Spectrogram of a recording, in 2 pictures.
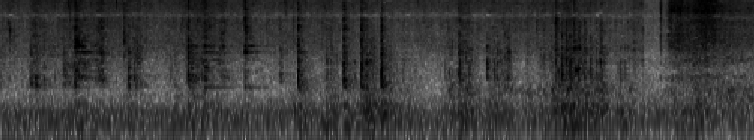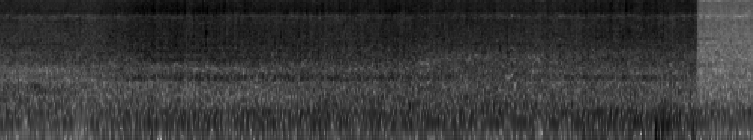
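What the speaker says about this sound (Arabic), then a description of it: "طبعا قطعت البصل وبيتحمر." Chopped onions fry in a pan for an Egyptian moussaka, with steady sizzling and a few stirring scrapes early on, then a continuous close hiss that stops abruptly near the end.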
